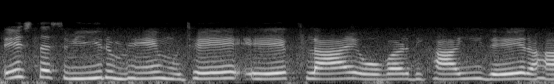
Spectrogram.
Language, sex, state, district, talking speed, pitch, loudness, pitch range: Hindi, female, Madhya Pradesh, Katni, 110 wpm, 265 Hz, -15 LUFS, 245-280 Hz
